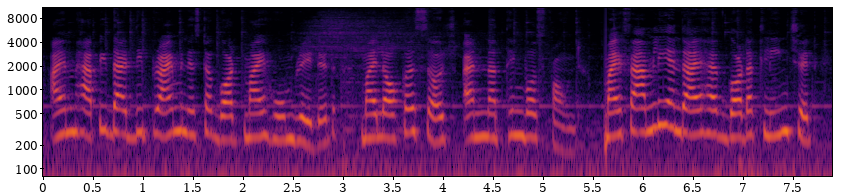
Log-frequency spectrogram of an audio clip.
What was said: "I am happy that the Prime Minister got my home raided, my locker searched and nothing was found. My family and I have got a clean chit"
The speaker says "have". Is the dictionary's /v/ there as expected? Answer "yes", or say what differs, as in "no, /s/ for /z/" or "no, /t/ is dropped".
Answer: yes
